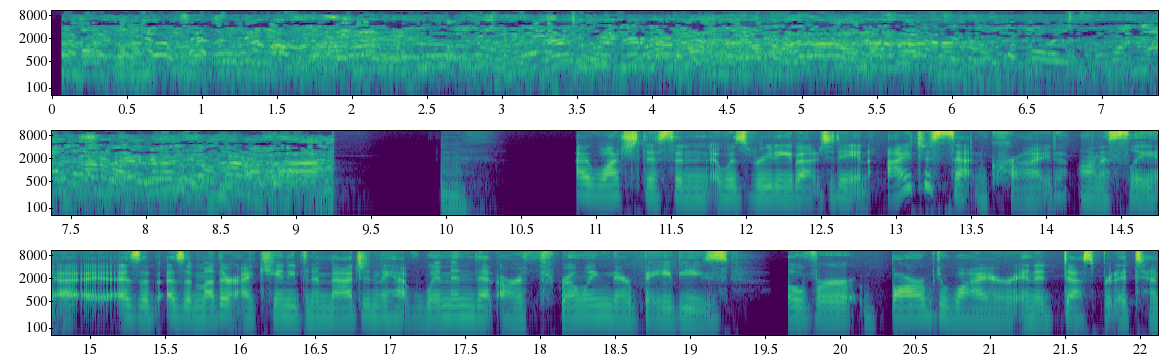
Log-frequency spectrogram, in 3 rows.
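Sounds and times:
dense loud crowd murmuring and shouting at Kabul airport: 0:00.0 - 0:09.3
speech: 0:00.2 - 0:02.0, 0:11.0 - 0:22.1.

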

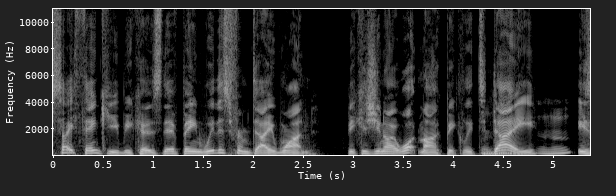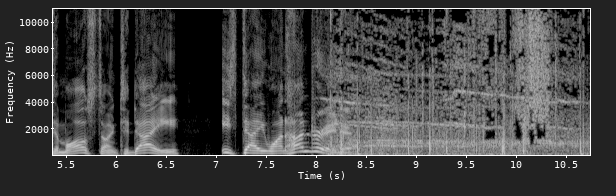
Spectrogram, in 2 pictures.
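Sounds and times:
speech: 0:00.0 - 0:08.6
fireworks crackling and popping: 0:08.1 - 0:10.7.

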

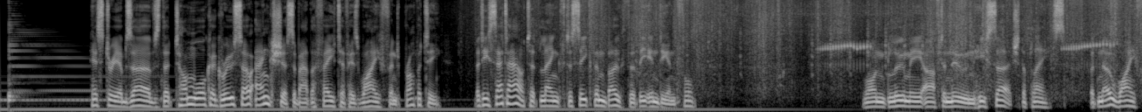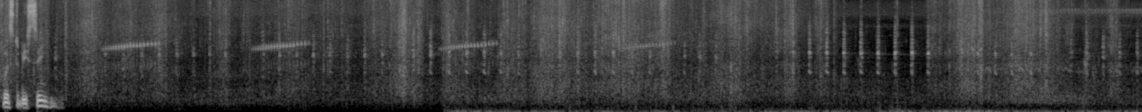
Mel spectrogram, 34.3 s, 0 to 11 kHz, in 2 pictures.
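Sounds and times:
speech: 0:01.4 - 0:10.6, 0:13.0 - 0:18.2
dense hissing outdoor background: 0:04.4 - 0:34.2
crows cawing: 0:10.4 - 0:14.6, 0:16.0 - 0:16.6, 0:18.0 - 0:34.2.

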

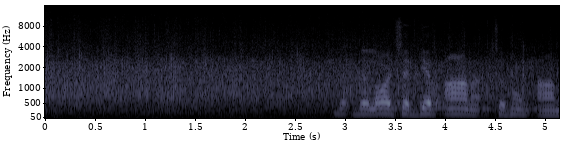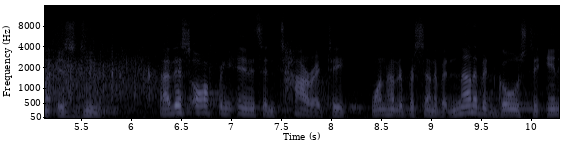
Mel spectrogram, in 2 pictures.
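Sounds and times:
audience clapping at a church service: 0:00.0 - 0:06.4
speech: 0:02.9 - 0:10.2.

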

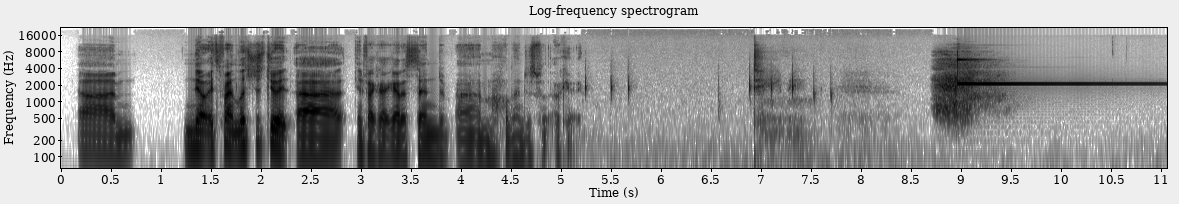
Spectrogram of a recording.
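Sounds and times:
speech: 0:00.2 - 0:05.4
bright phone notification ding: 0:08.8 - 0:11.0.

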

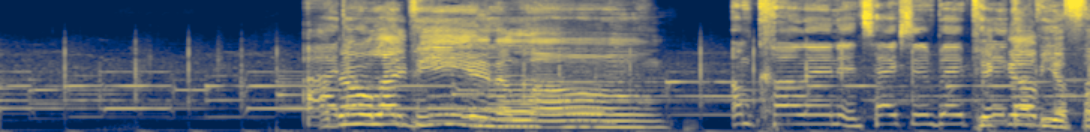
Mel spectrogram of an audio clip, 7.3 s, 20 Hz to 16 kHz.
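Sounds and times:
moody electronic club track: 0:02.0 - 0:07.2
sustained melancholy synth tones: 0:02.1 - 0:04.6
speech: 0:02.1 - 0:07.2.

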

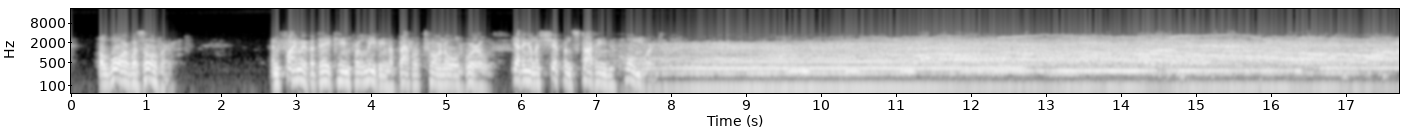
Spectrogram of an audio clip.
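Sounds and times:
speech: 0:00.4 - 0:01.4, 0:02.6 - 0:08.1
large crowd shouting and cheering: 0:07.6 - 0:17.7
steady low rumble: 0:07.6 - 0:17.7.

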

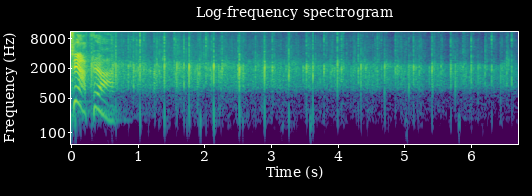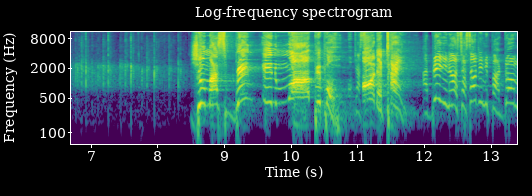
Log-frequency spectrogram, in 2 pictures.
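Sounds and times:
audience applause: 0:00.0 - 0:08.5
individual sharp claps: 0:00.0 - 0:08.5
speech: 0:00.1 - 0:00.8, 0:08.5 - 0:13.3.

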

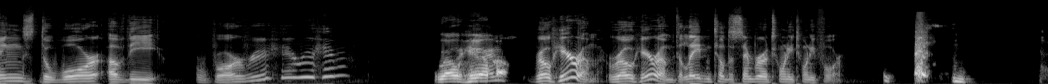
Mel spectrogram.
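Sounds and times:
speech: 0:00.0 - 0:03.5, 0:04.4 - 0:09.8
sneeze: 0:09.1 - 0:09.7.

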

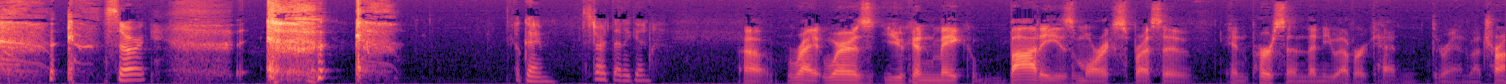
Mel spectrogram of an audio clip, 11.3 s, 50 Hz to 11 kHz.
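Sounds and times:
person coughing: 0:00.0 - 0:00.8, 0:02.0 - 0:03.0
speech: 0:00.4 - 0:02.5, 0:03.9 - 0:11.2
faint breath: 0:01.2 - 0:01.8, 0:05.0 - 0:05.6.

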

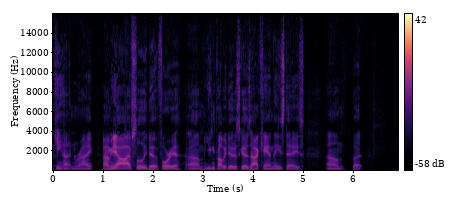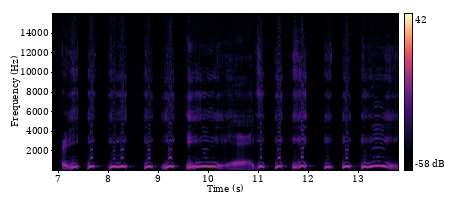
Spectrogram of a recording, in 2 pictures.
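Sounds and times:
speech: 0:00.0 - 0:06.3, 0:07.1 - 0:13.8
owl hoots imitated by a human mouth as a turkey-hunting locator call: 0:07.1 - 0:13.8.

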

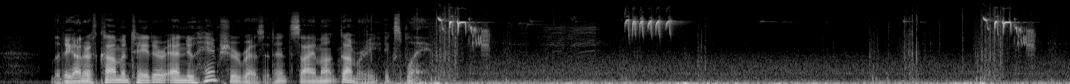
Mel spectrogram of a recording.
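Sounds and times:
speech: 0:00.5 - 0:04.6
low steady outdoor rumble: 0:03.5 - 0:10.6
chickadee giving its scolding winter call: 0:03.7 - 0:10.6.

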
